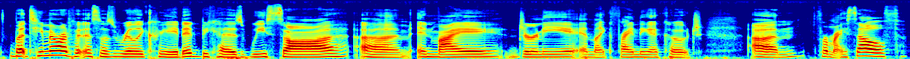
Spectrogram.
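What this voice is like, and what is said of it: Congested voice from a cold. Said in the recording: “I have a little bit of a cold, so you guys are definitely going to hear that.”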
